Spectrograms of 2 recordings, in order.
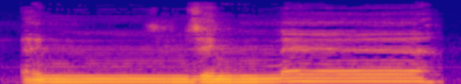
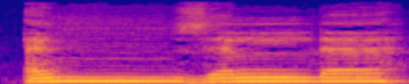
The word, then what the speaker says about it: أنزلنا: أنزلنا. So the lam should be clear and obvious. It should never be merged or mudgham. So avoid merging the lam into the following letter.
